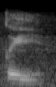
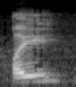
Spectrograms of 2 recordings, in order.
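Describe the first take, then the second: First: The consonant is made slightly higher and softer. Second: The consonant is made very deep in the throat. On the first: The speaker calls it right. "agak di atas sedikit" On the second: The speaker calls it wrong. "itu masih terlalu dalam"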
